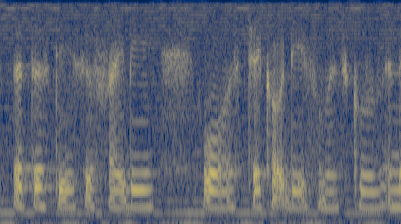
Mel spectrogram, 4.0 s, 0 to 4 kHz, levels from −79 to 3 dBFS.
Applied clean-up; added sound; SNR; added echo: none; none; none; none.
